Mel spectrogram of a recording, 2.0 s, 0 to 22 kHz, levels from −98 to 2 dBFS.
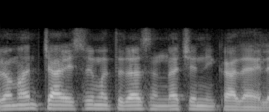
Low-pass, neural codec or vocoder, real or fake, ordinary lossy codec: none; codec, 16 kHz, 0.8 kbps, ZipCodec; fake; none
